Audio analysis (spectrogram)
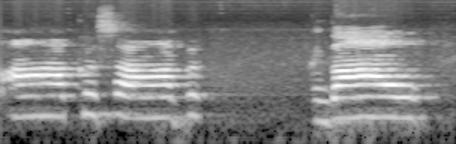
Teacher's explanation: अनुनासिक जो है अनुनासिक नाक और मुंह दोनों से बोले जाते हैं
